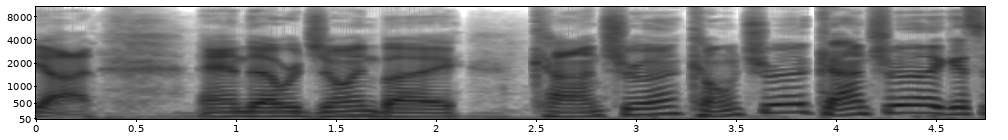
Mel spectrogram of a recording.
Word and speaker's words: CØNTRA: And we're joined by CØNTRA. I guess it's like, what, tomato? Yeah, whatever you want to say, usually CØNTRA though.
